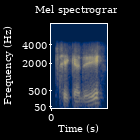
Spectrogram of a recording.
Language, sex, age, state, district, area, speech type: Punjabi, male, 30-45, Punjab, Kapurthala, urban, conversation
